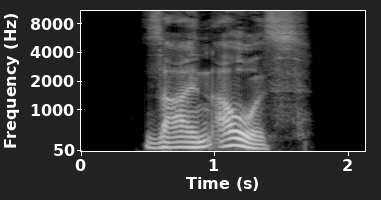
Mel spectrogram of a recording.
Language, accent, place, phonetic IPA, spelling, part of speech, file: German, Germany, Berlin, [ˌzaːən ˈaʊ̯s], sahen aus, verb, De-sahen aus.ogg
- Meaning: first/third-person plural preterite of aussehen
